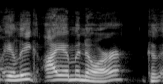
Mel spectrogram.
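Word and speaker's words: Ayomanor: Alec, they're pronouncing it like Alec Aomo Manor. But I call him Elique Ayam Manor. I think it sounds way better.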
